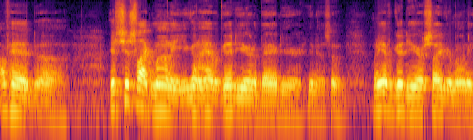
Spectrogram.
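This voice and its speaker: In an American accent, a man talks at a moderate pace with a medium pitch, a dark, mellow tone and fairly even intonation. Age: 60s. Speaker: blues guitarist. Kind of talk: interview. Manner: halting.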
